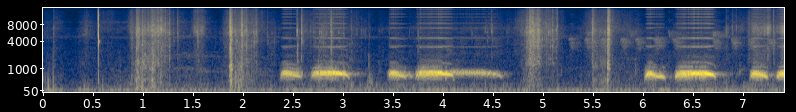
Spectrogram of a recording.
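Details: Spotted dove kept at a dove-keeping garden in Ba Vì, Hanoi, northern Vietnam, giving low mellow coos in short grouped phrases of two or three notes, repeated over and over, with sharp clicks and knocking noises between phrases.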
